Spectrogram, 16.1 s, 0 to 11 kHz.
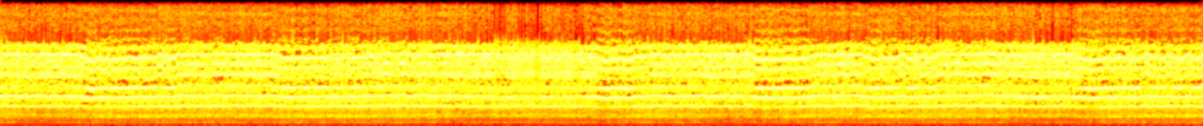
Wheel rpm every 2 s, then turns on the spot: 230, 220, 220, 230, 230, 220, 230, 220.
none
